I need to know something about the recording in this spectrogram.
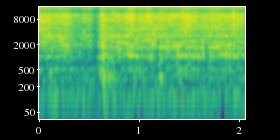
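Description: Loose silver rhinestones stirred with a small scoop in a white plastic tray, making a steady rustle of many small stones shifting against each other.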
